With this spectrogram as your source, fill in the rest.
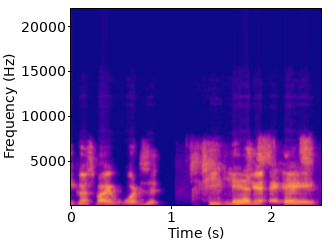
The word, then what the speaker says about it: Teja: T-E-J-A? It's T-E-J-A. It's pronounced Teja or Teja P, and his last name is Pangchingnula.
